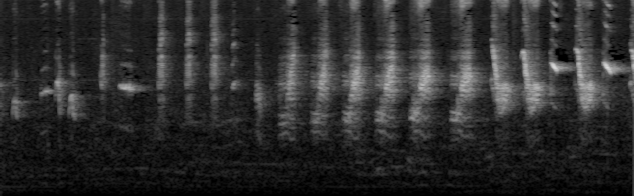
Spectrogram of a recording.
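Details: Chinese hwamei, a tame caged bird, singing solo at midday in ngũ trường style, delivering a fast run of buzzy, rasping notes that grow louder, ending in sharp whistled upslurs.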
